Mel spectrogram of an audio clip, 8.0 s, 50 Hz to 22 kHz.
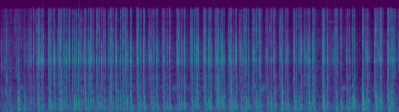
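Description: Long painted nails tap and scratch the tan footbed and metallic faux leather straps of a flat strappy sandal lying on the floor. The result is a rapid, irregular run of dry, crisp clicks and scratchy rustles, bright in tone with a steady edge around 2.4 kHz, each tap dying away almost instantly.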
